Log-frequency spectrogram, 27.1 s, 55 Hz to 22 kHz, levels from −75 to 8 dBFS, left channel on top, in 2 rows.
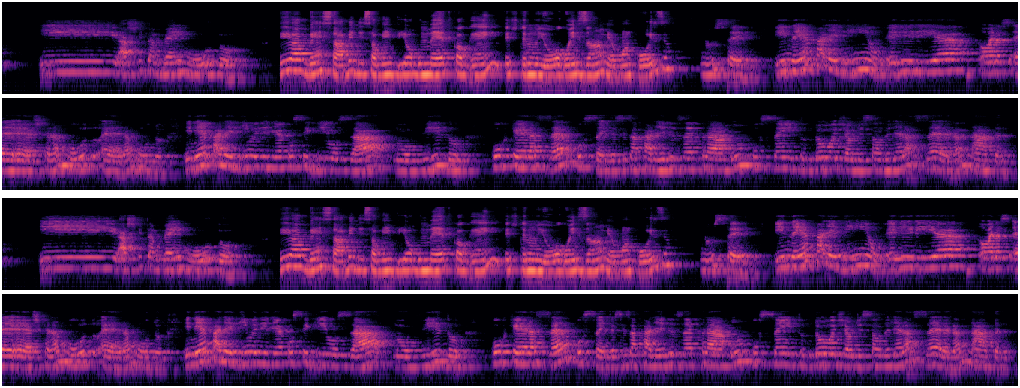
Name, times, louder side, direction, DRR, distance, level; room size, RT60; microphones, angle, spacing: voice 1, 0.5-3.1 6.9-7.2 9.3-10.0 10.3-15.7 16.0-19.7 20.1-26.9, right 2 dB, 85° right, 4.4 m, -27 dB
voice 2, 3.7-9.0, left 2 dB, 15° left, 0.5 m, -23 dB
17.5 x 12.5 x 4.0 m
head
